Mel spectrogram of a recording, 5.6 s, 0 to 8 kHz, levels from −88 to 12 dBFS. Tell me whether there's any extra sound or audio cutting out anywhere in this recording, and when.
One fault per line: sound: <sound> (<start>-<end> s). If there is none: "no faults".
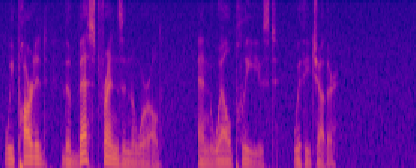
no faults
